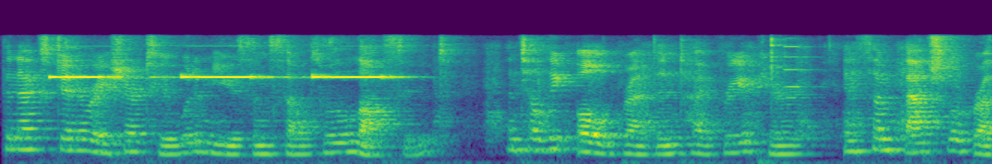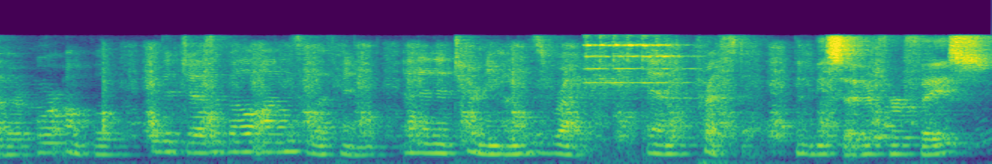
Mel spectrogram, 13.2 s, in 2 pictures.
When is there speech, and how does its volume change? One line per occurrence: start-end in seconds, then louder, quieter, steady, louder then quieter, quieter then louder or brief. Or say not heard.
0.0-13.1 steady.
